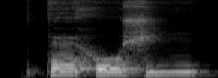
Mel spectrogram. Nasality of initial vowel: nasal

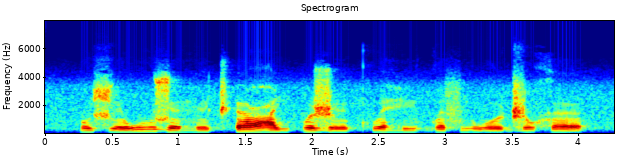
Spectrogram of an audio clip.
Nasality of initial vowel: oral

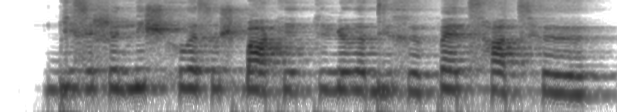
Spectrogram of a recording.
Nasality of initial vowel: oral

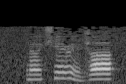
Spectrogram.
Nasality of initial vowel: nasal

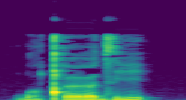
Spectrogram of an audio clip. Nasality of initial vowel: oral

